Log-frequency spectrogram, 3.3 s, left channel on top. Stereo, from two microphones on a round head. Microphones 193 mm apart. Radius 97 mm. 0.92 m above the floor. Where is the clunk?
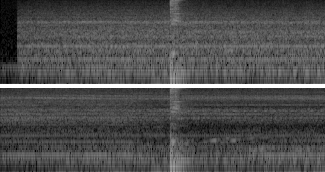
5° left (ahead or behind), 0.6 m.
